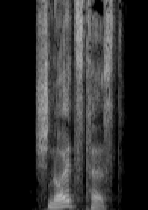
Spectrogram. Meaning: inflection of schnäuzen: 1. second-person singular preterite 2. second-person singular subjunctive II
- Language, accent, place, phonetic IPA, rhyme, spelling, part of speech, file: German, Germany, Berlin, [ˈʃnɔɪ̯t͡stəst], -ɔɪ̯t͡stəst, schnäuztest, verb, De-schnäuztest.ogg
